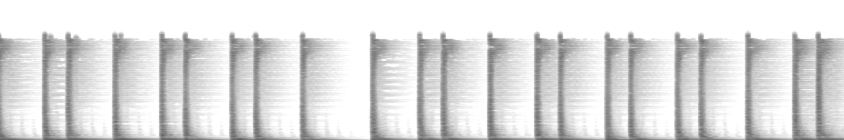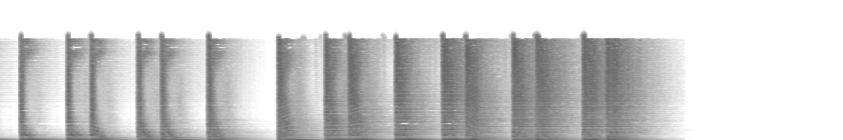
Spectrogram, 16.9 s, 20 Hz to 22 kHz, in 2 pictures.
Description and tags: Dirty Lead Synth F (128 BPM)
Dirty Lead Synth house electro club F (128 BPM)
club, BPM, electro, Lead, Synth, F, Dirty, house, 128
